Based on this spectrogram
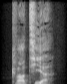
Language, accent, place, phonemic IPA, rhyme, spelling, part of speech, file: German, Germany, Berlin, /kvaʁˈtiːɐ̯/, -iːɐ̯, Quartier, noun, De-Quartier.ogg
- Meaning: 1. accommodation, quarters 2. quarter, district, quartal, neighborhood of a city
